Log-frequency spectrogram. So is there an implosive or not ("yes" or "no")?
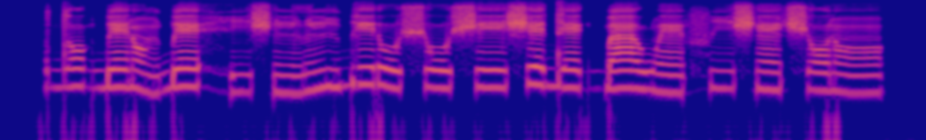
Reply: no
